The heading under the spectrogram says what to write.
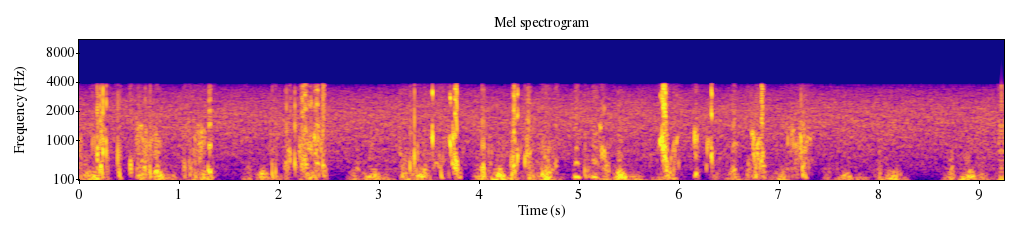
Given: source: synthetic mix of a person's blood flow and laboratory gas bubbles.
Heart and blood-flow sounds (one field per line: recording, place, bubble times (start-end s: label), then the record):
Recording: Doppler ultrasound of blood flow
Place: precordium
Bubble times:
0.00-0.08 s: bubbles
0.12-0.48 s: bubbles
0.52-0.87 s: bubbles
1.06-1.40 s: bubbles
1.94-2.04 s: bubbles
2.07-2.52 s: bubbles
3.21-3.89 s: bubbles
4.02-4.18 s: bubbles
4.32-4.58 s: bubbles
4.63-4.83 s: bubbles
4.96-5.32 s: bubbles
5.80-6.06 s: bubbles
6.16-6.41 s: bubbles
6.54-6.62 s: bubbles
6.69-6.95 s: bubbles
7.08-7.36 s: bubbles
9.21-9.26 s: bubbles
From the record:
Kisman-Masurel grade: 332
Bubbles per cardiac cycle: rolling drumbeat, 9 or more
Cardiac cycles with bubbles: 50 to 99%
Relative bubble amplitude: moderate (0.250 to 0.450)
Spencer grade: 3 (all of the cardiac periods contain showers or single bubble signals, but not dominating or overriding the cardiac motion signals)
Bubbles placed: only in the low amplitude regions of the cardiac cycle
